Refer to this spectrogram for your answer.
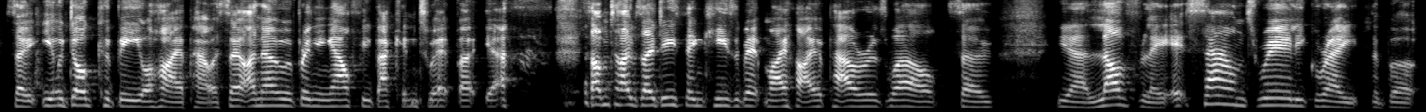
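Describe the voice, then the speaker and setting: A host chats in a casual interview, encouraging the guest with constant backchannels and bright exclamations. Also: medium pitch, measured pace. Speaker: podcast host.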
